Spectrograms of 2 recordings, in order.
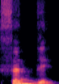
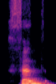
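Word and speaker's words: سدّ: لام سلم سلم plug سد سد double دال سد finally a hanger for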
